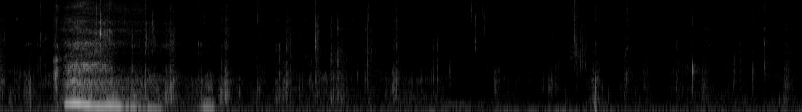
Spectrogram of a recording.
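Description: Close-up chewing of nachos: tortilla chips crunching in the mouth as many small sharp crackles. About a second in, a short voice sound falling in pitch, louder than the chewing.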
